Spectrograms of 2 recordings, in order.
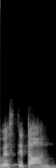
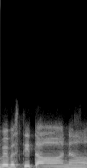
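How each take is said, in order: First: The word ends on a bare consonant sound. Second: The word ends with an added vowel sound. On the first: The speaker calls it right. "ವ್ಯಂಜನ ಇರೋದ್ರಿಂದ ನಾವು ಅರ್ಧನ ಹೇಳ್ಬೇಕು" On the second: The speaker calls it wrong. "ಅಂದ್ರೆ ಆ, ಅಲ್ಲ"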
